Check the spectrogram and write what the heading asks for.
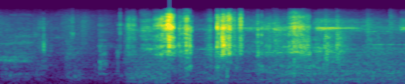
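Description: Handling noise from the camera being carried and turned in the hand: irregular rubbing and scraping against the body and microphone, with a few louder scrapes about two seconds in.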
